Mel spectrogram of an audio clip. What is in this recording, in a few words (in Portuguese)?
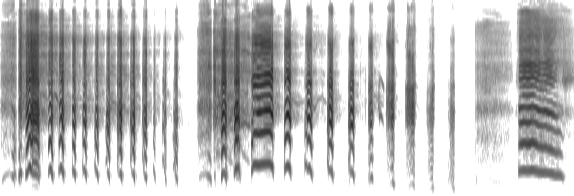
risada da vovó; zoeira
